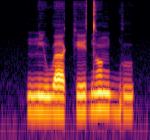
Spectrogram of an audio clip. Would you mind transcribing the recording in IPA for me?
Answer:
n ĩ˨ w a˨ k e˨˦ d ɔ̃˦ ɡ͡b u˧

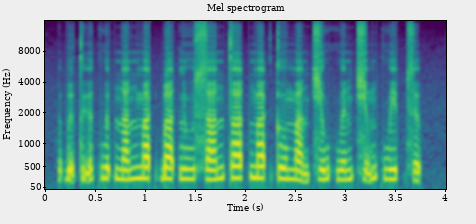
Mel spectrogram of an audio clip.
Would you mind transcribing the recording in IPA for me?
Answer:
ɓ ə̰ː˧˨ t̪ ɨ̰˧˥ ə̯ k w ə˦˥ p̚ n a˨˦ n m a˦˥ k̚ ɓ a˦˥ t̚ l u˧ s a˨˦ n t̪ a˦˥ t̚ m a˦˥ k̚ t̪ o˧ m a˧˩ n t͡ɕ ə˨˦ w h w ə˨˦ n t͡ɕ ə̰˧˥ m k w e˦˥ p̚ s ə˨˩ p̚

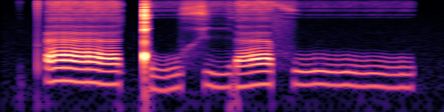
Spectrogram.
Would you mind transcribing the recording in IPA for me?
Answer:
pʼ æː˥˧ ǃ u˩˧ x i˧ ɾ æ˥ f uː˥˧

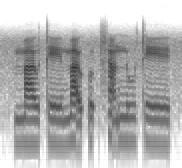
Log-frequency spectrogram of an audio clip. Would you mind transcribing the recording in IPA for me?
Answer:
m a˨ ʊ̯ t e˨ ɪ̯ m a̰˦˨ ʊ̯ ʔ ʊ˦ ʔ sʰ ã˦˨ n u˨ t e˨ ɪ̯

